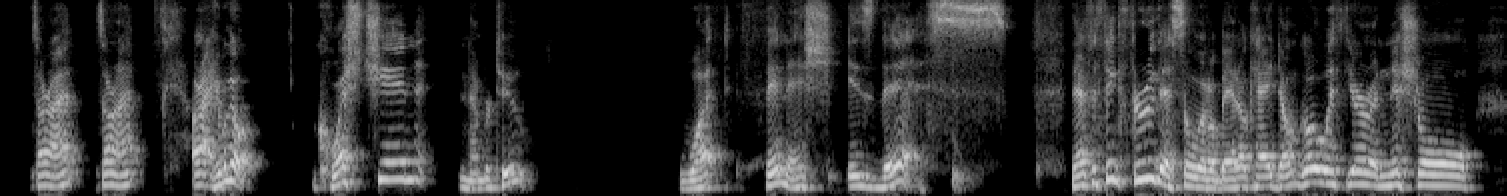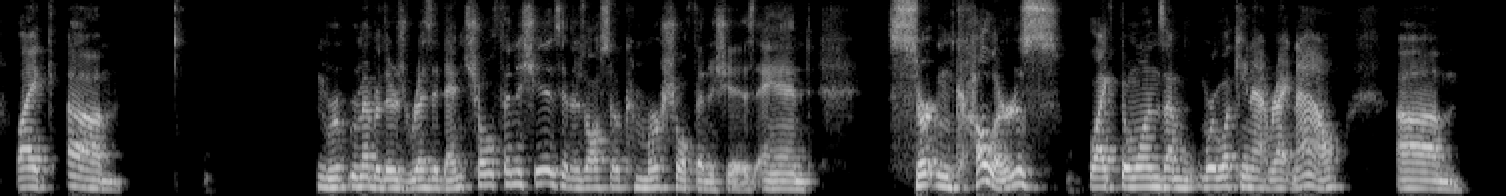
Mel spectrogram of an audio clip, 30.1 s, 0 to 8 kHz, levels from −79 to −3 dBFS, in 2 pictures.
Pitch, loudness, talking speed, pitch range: 145 Hz, -23 LUFS, 115 wpm, 130-170 Hz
